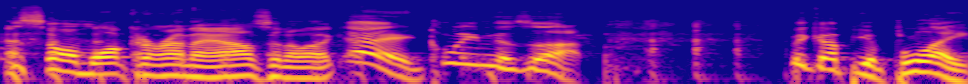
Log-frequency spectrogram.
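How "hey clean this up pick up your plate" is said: tough, animated, pitched-up, bossy mobster voice. Retelling giving orders around the house after mafia podcasts; mock mafia-boss talk. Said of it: "you think you're in the mafia".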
